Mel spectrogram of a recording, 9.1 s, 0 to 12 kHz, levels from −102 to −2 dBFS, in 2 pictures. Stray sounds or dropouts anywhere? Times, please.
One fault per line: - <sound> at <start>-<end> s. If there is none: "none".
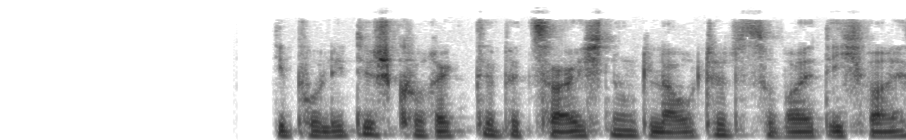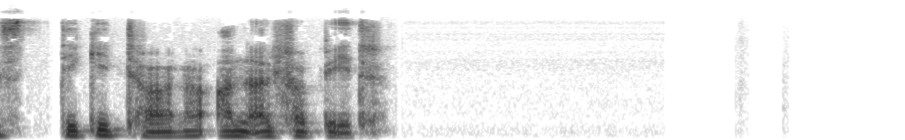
none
